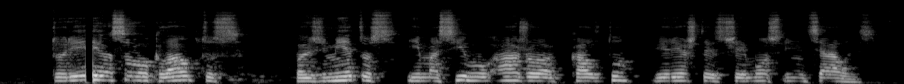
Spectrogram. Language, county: Lithuanian, Šiauliai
